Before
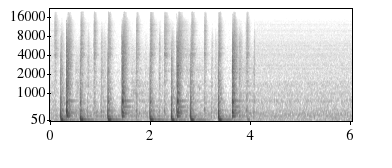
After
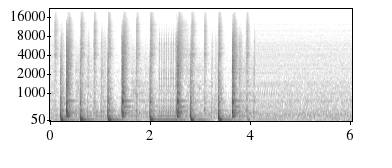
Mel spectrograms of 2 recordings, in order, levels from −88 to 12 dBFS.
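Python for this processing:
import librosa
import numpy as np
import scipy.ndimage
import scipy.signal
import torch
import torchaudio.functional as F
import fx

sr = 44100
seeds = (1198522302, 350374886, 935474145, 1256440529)

y = fx.buffer_glitch(x, sr, at_s=(2.15, 4.17), block=2048, repeats=7)
y = y * librosa.db_to_amplitude(-4.0)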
